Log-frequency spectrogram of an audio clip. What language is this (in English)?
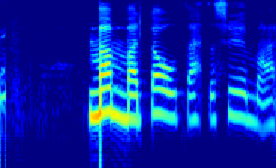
Icelandic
